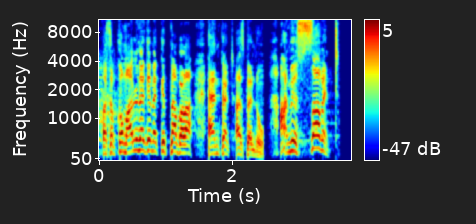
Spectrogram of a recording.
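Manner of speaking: sarcastic ranting.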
